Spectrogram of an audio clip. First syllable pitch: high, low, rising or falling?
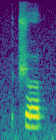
high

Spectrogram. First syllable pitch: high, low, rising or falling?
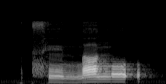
low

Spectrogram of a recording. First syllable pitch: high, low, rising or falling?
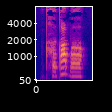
low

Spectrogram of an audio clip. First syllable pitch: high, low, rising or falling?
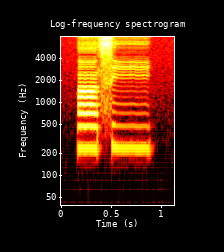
high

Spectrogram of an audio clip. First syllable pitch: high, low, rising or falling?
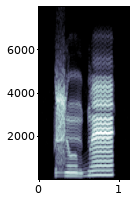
low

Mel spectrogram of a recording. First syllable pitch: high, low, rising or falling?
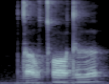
low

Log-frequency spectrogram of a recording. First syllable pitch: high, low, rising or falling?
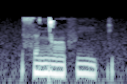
high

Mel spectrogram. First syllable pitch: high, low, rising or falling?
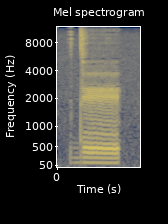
low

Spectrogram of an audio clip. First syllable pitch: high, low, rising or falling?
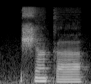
high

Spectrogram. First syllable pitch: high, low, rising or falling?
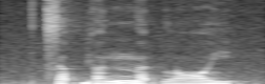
low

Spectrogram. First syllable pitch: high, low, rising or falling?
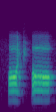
high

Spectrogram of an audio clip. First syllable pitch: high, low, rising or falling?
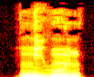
high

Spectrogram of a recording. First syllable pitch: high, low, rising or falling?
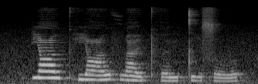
high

